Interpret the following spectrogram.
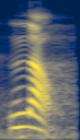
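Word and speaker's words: know: Now, so the word K is, letter K is getting silent here. It is read as now.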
